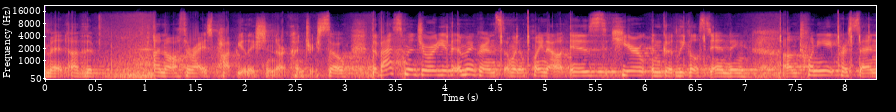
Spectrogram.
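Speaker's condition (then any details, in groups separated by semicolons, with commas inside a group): No condition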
